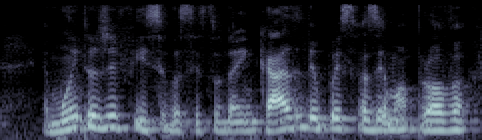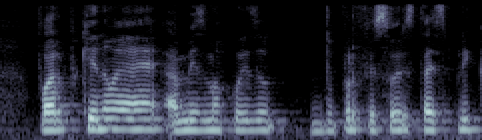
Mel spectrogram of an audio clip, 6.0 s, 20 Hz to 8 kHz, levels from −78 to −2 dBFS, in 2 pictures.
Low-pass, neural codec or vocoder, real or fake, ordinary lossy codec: 7.2 kHz; none; real; MP3, 48 kbps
